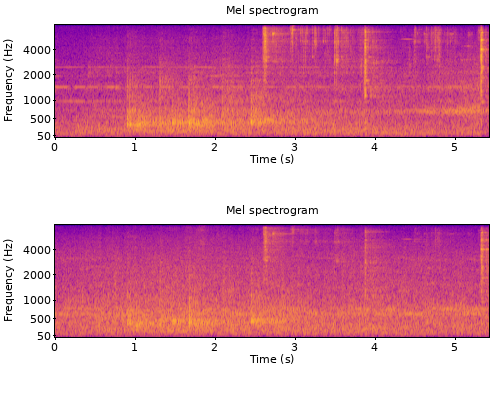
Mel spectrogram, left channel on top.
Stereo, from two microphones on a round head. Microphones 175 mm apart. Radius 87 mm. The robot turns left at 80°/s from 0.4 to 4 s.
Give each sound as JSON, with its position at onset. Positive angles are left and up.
{"t": 0.9, "sound": "running footsteps", "side_deg": 55, "distance_m": 4.5}
{"t": 2.6, "sound": "keys jangling", "side_deg": 30, "distance_m": 0.5}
